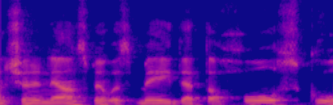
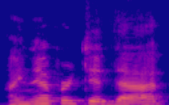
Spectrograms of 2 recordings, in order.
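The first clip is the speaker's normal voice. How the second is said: higher, pleading denial; frightened boy; exclaimed denial; 9 semitones higher than usual. A narrator's reading. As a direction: blurt the denial out. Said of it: "the boy exclaimed".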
